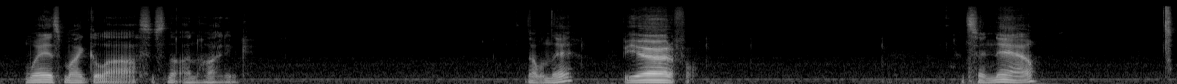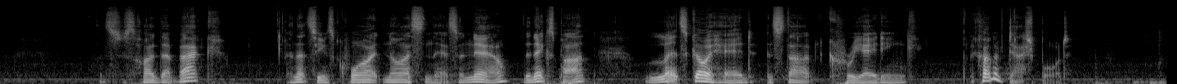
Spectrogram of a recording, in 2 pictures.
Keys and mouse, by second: 5.6 middle click, 6.0 z, 6.5 z, 7.1 z, 9.4-12.7 right drag, 13.2 z, 14.4-14.9 middle drag, 16.3 middle click.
